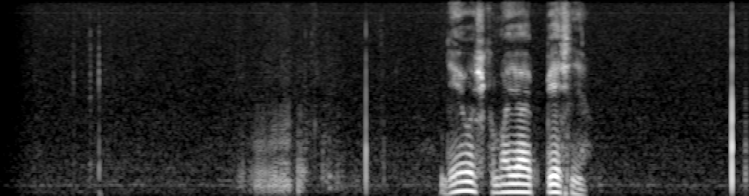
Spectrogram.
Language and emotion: Russian, neutral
